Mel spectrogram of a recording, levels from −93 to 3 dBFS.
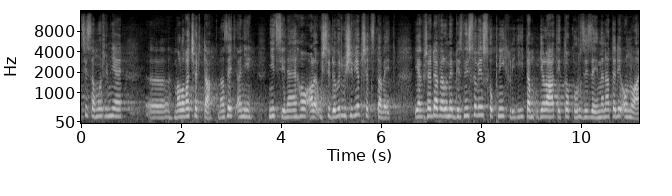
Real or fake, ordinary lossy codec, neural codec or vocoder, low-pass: fake; AAC, 64 kbps; vocoder, 44.1 kHz, 128 mel bands, Pupu-Vocoder; 14.4 kHz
